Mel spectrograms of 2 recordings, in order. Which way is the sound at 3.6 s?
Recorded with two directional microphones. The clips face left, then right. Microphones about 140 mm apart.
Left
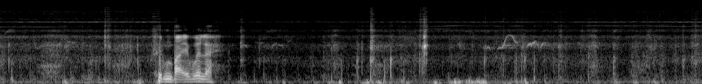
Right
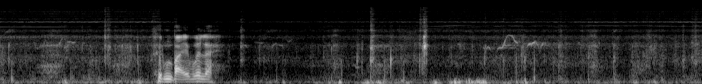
15° left (ahead or behind).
